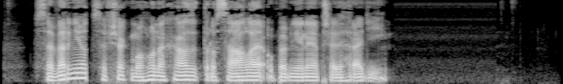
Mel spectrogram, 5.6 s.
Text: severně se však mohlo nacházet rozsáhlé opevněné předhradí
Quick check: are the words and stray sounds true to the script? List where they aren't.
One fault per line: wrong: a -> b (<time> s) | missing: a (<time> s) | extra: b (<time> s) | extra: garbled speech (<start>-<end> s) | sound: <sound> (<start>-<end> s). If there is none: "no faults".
no faults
